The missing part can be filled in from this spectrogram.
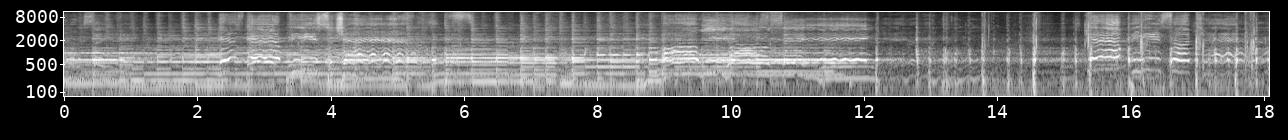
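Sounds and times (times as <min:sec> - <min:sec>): acoustic guitar: 0:00.0 - 0:18.0
woman singing with vibrato: 0:02.3 - 0:06.2, 0:15.3 - 0:18.0.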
